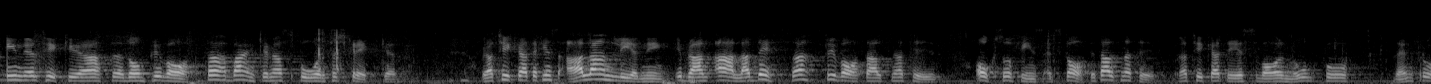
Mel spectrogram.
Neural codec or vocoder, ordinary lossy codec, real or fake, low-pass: none; AAC, 32 kbps; real; 5.4 kHz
